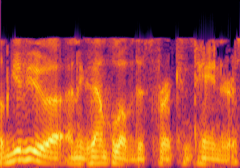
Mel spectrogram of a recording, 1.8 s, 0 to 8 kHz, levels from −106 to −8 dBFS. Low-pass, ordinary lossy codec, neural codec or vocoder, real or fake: 7.2 kHz; AAC, 16 kbps; none; real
